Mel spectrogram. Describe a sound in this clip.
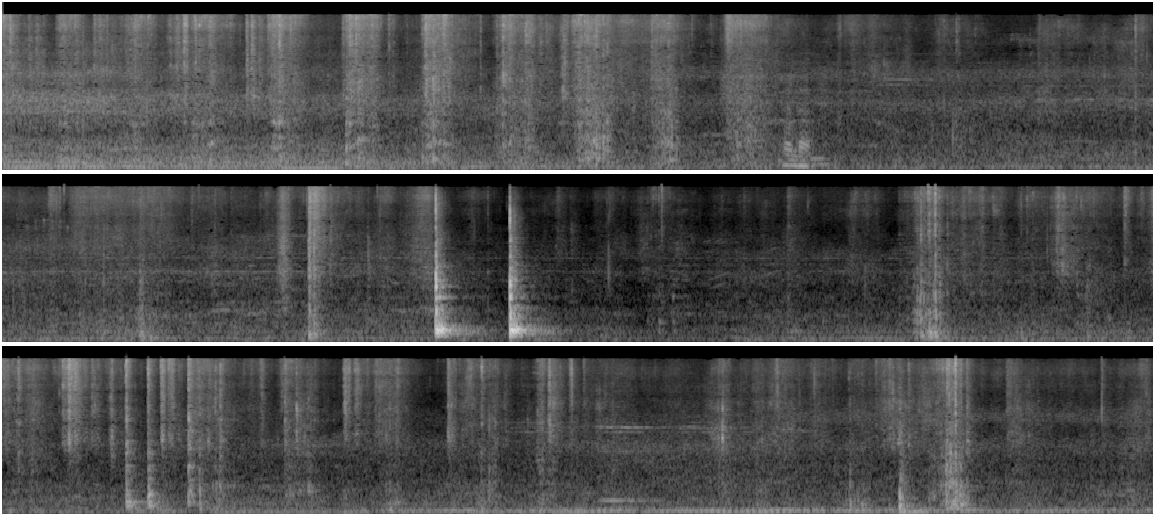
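A trowel scrapes and spreads wet cement.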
